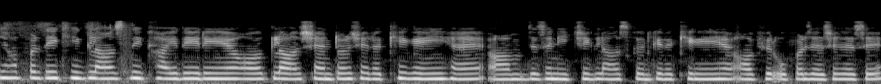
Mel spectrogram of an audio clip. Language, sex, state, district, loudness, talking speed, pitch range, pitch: Hindi, female, Uttar Pradesh, Jyotiba Phule Nagar, -13 LUFS, 205 wpm, 245-265 Hz, 255 Hz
